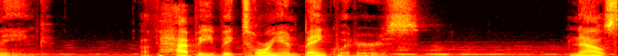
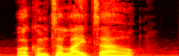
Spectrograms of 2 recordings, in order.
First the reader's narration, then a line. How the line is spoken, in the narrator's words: a suave female voice exclaimed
